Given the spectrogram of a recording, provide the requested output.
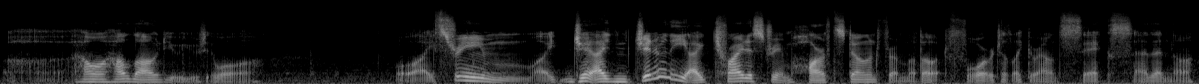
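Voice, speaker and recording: A man's voice: lowish voice, wildly swooping pitch, unhurried, gravelly, fairly bright tone. A man streaming, reading a visual novel aloud and often stumbling over phrases and repeating them. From United States. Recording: music playing behind the voice.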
